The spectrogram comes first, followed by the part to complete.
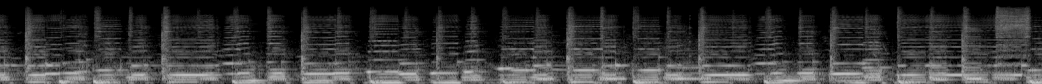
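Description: Live dance music from a small band: a sustained melody line over drums and acoustic guitar, with a steady beat.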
